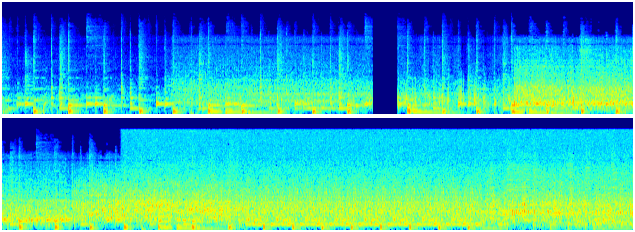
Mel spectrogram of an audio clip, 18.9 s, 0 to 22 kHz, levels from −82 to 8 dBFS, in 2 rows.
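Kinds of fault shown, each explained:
rebuffering stall: At about 5.56 s the sound drops abruptly to silence, and at about 5.94 s it picks up exactly where it left off, with nothing skipped. The gap is about 0.37 s of added time. This is what happens when a player empties its store of downloaded audio and has to wait for more data to arrive before it can continue. The content is intact but arrives later than it should.
low bit depth with dither: From about 11.26 s to the end, a constant, even hiss sits under the audio. It is loud, only about 10 dB below the signal, yet there is no harsh or gritty distortion. That points to a word length of around 5 bits with dither added before rounding. The dither turns what would be ugly quantisation error into steady white noise, trading distortion for audible hiss.
broken-record loop: Between about 13.58 s and 16.66 s, a single fragment of about 0.44 s plays over and over, back to back and identical each time, seven times in a row. 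It sounds like a skipping record. The likely cause is a player, encoder or stream that stalled and kept resending the last piece it held. Whatever audio should have filled those three seconds is gone rather than delayed.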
